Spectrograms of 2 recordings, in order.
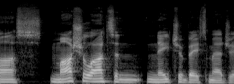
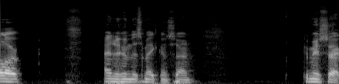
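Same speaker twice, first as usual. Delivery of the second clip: talking with mouth full, chewing. Starting a stream with chocolate still in the mouth: talking with mouth full. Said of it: "I have a chocolate in my mouth".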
